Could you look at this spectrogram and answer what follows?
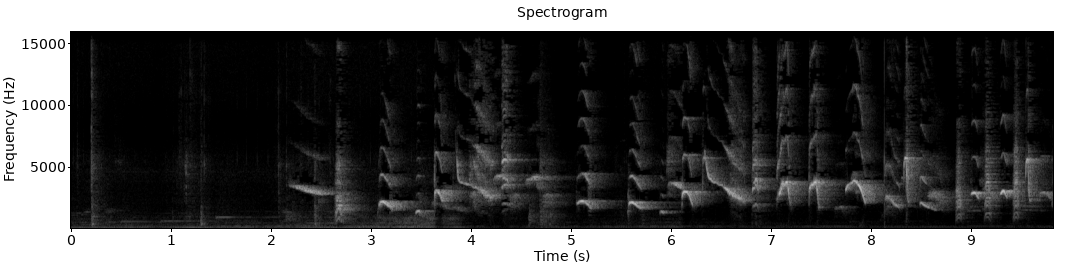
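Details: Chopi blackbird singing. A low hum gives way to a lively, fast run of clear whistled notes, mostly high-pitched, with sharp up- and down-slurs and repeated chattering phrases.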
